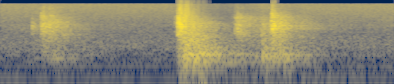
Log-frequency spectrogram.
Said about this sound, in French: Il entre. Elle ferme la porte.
